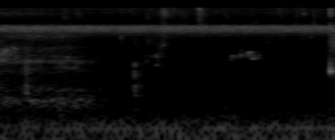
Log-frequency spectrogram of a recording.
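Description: Quiet background with a steady high-pitched whine, and a soft short peep from a Muscovy duckling about one and a half seconds in.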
